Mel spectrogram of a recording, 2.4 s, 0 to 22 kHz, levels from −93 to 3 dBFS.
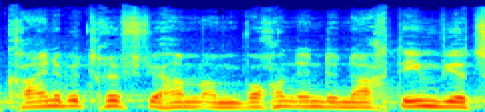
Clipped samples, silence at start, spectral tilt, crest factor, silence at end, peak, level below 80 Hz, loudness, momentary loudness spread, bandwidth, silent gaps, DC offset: under 0.1%; 0 s; -6 dB/octave; 14 dB; 0 s; -4 dBFS; -56 dBFS; -20 LUFS; 5 LU; 17.5 kHz; none; under 0.1%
